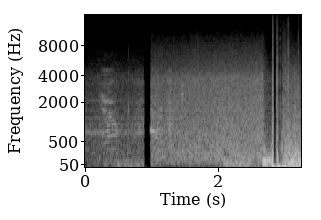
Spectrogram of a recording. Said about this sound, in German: Im Jahr 2011 wurde, nach langen Verhandlungen und Beratungen zwischen Politik, Nationalpark und den indigenen Völkern, angefangen, die Dämme abzubauen. Mit einem großen Knall. Oder besser gesagt, gleich mehrere Explosionen.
